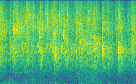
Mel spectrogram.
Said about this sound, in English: And while you're turning there, it's good to have several visitors here this morning. Some folks that you have seen before. Go ahead, you can give them a hand clap.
